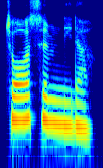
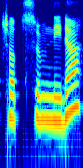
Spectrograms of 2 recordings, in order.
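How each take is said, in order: First: No t sound comes before the s. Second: A t sound comes before the s. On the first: The speaker calls it right. "magiging chosumnida" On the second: The speaker calls it wrong. "hindi po siya chotsumnida"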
